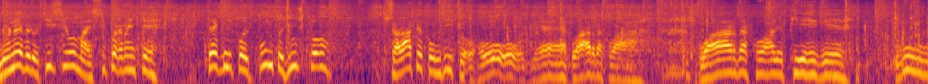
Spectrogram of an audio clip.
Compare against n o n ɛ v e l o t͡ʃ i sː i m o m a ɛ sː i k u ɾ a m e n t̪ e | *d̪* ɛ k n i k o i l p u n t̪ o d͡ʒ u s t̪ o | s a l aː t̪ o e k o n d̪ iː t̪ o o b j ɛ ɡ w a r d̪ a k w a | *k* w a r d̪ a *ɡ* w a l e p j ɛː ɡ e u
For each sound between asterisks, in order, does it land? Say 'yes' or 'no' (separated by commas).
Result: no, no, no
